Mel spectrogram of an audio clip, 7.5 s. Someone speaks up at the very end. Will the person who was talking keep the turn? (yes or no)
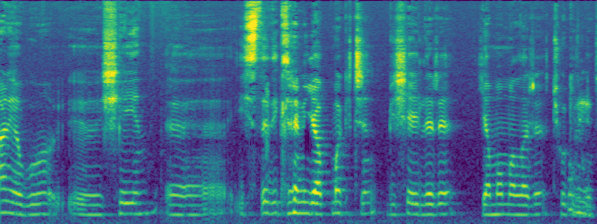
no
